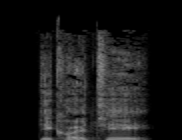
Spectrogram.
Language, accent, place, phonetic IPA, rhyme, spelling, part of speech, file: German, Germany, Berlin, [ˌdekɔlˈteː], -eː, Dekolletee, noun, De-Dekolletee.ogg
- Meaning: alternative spelling of Dekolleté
